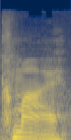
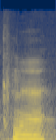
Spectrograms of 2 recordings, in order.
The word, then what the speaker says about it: Khmer: It's actually pronounced 'k-mai' although it looks like it's pronounced 'k-mehr'.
